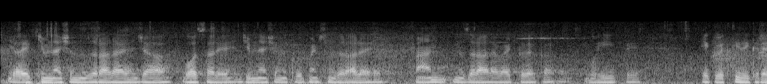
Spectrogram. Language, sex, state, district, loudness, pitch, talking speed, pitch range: Hindi, male, Bihar, East Champaran, -18 LUFS, 100 Hz, 225 wpm, 95-100 Hz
